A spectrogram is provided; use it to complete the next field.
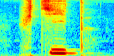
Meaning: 1. to want 2. to fancy, to feel like
- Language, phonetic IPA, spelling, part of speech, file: Czech, [ˈxciːt], chtít, verb, Cs-chtít.ogg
